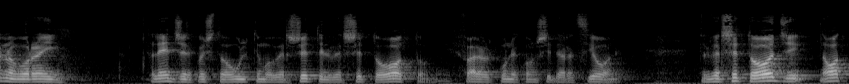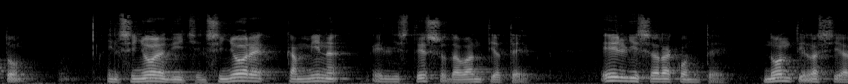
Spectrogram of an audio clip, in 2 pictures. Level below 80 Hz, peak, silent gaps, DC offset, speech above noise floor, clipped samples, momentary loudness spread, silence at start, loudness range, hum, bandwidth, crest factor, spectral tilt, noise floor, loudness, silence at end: -62 dBFS; -8 dBFS; none; under 0.1%; 31 dB; under 0.1%; 14 LU; 0 s; 5 LU; none; 11.5 kHz; 24 dB; -4.5 dB/octave; -61 dBFS; -30 LUFS; 0 s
